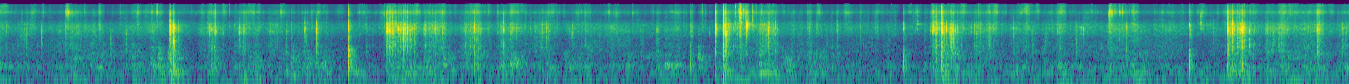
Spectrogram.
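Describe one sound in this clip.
Fingers crumble soft chalky blocks, which crunch and crack close up.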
